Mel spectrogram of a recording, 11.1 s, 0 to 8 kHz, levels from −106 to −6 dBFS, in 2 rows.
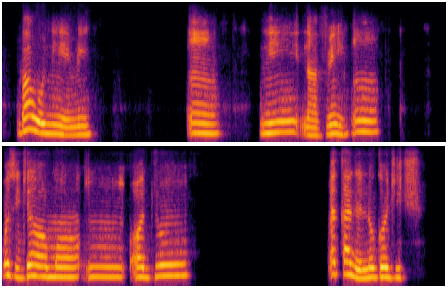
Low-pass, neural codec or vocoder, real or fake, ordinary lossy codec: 7.2 kHz; none; real; Opus, 16 kbps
